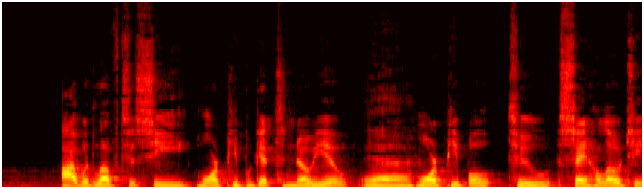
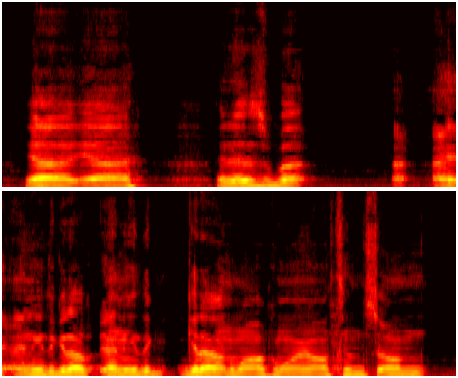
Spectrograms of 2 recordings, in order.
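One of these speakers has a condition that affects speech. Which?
The second: traumatic brain injury; whole brain swollen first year; injury about five or six years ago; stuttering, unclear speech, pausing and deep breath help.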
